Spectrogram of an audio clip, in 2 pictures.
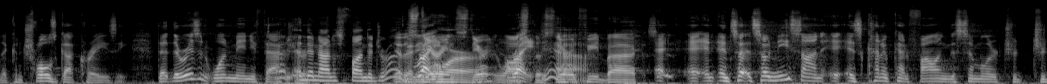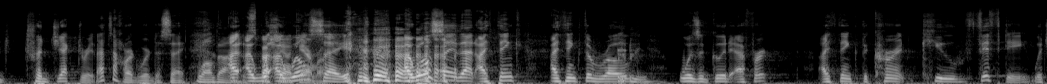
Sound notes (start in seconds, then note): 13.5 laughter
